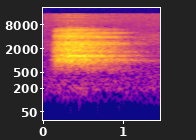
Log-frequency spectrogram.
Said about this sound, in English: And filling your lungs and just have a releasing breath. Exhale heavily and just release. Breathing in and exhaling.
